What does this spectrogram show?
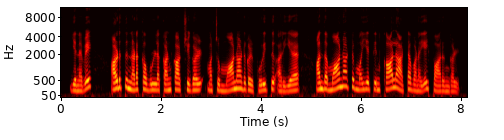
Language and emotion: Tamil, neutral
